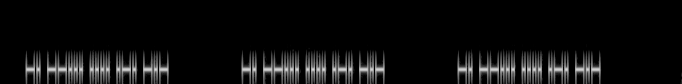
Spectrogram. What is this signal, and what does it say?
Morse code, heard as a keyed tone, about 44 wpm, 700 Hz. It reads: N7HRK N7HRK N7HRK
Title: Call Signs Repeated 2x - 45wpm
